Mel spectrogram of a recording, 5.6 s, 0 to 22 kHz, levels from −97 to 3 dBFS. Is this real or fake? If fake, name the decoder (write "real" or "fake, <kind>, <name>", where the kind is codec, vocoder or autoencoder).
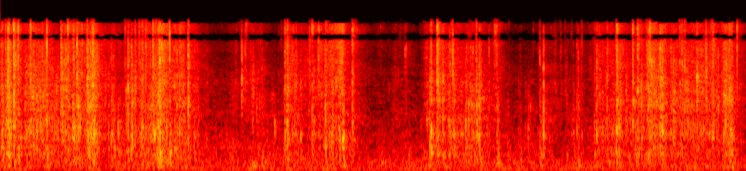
real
